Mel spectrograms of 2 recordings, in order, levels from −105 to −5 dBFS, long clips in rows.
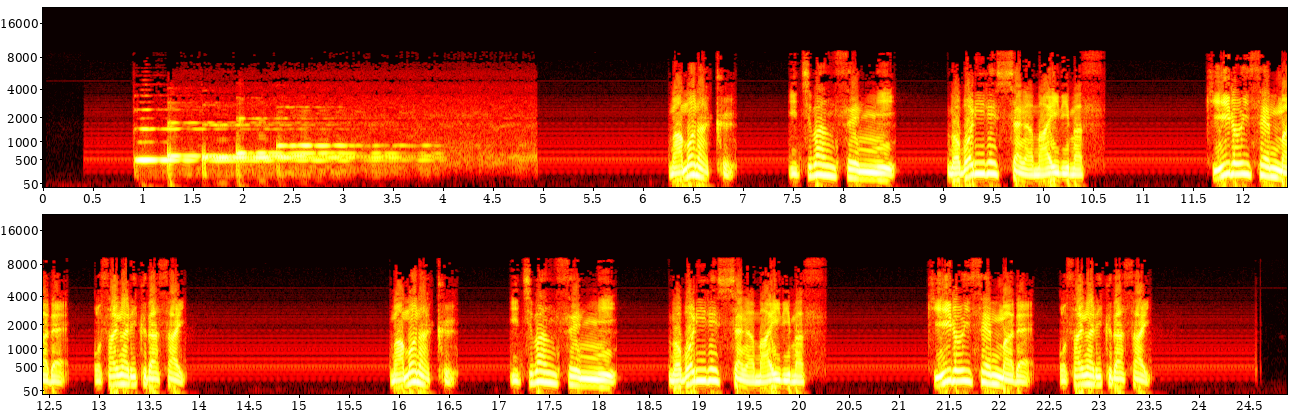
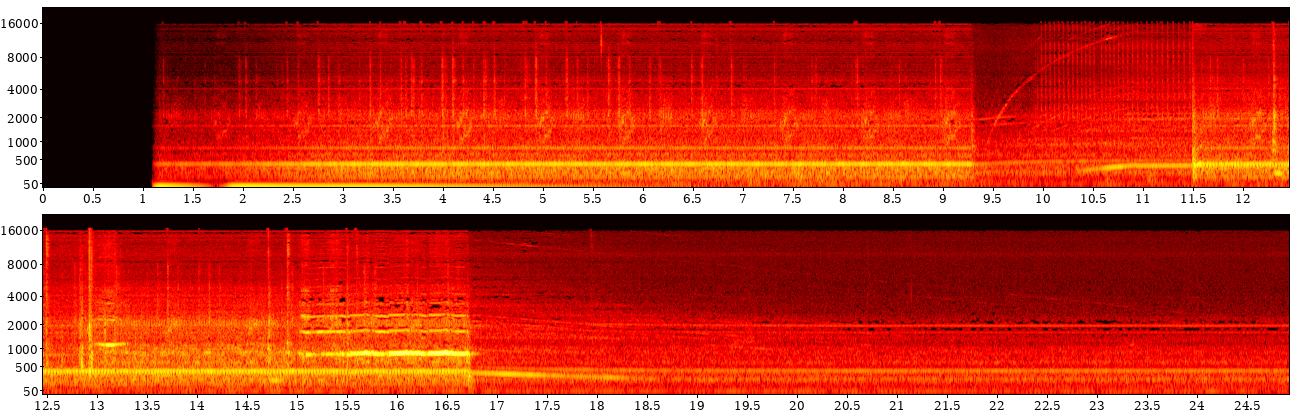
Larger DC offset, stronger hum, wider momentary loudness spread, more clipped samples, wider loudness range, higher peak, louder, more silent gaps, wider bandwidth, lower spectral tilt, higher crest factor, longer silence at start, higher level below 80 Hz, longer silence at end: neither; neither; second, 13 LU vs 25 LU; neither; second, 7 LU vs 25 LU; first, 0 dBFS vs -12 dBFS; first, -13 LUFS vs -31 LUFS; neither; second, 9 kHz vs 17 kHz; first, -7 dB/octave vs -4 dB/octave; second, 14 dB vs 22 dB; second, 0.9 s vs 1.1 s; first, -40 dBFS vs -62 dBFS; first, 1.4 s vs 0 s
